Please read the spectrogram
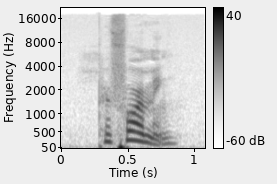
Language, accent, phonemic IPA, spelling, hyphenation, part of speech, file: English, US, /pɚˈfɔɹmɪŋ/, performing, per‧form‧ing, verb / noun, En-us-performing.ogg
- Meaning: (verb) present participle and gerund of perform; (noun) A performance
